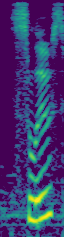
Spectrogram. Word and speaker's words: sluice: Sluice, it rhymes with loose.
